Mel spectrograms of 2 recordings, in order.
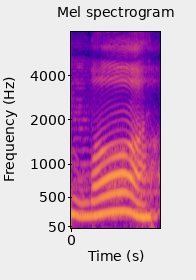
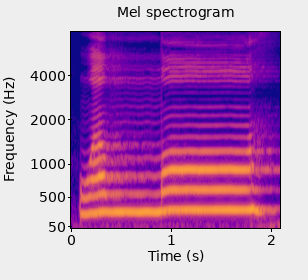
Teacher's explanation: lam pada lafaz Allah dibunyikan secara tafkhim karena sebelumnya barisnya fathah, maka dibacanya Allah tebal, pangkal lidah angkat. Wallah, alif lamnya dinamakan dengan alif lam syamsiyah karena alif lam menghadapi huruf syamsiyah yaitu lam.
